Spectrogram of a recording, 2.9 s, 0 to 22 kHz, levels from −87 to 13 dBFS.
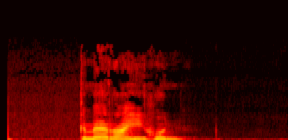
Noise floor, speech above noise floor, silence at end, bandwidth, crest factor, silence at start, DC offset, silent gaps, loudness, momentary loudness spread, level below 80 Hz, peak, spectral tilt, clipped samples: -62 dBFS; 37 dB; 1.05 s; 15.5 kHz; 20 dB; 0.1 s; under 0.1%; none; -25 LUFS; 9 LU; -54 dBFS; -10 dBFS; -5.5 dB/octave; under 0.1%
